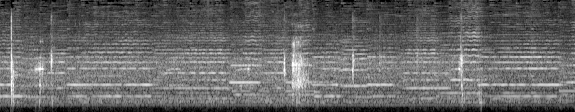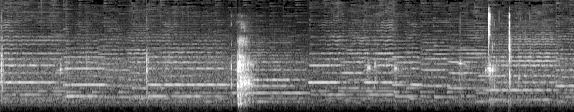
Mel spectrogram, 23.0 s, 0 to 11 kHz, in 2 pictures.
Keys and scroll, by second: 3.9 ctrl+=.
